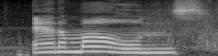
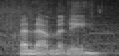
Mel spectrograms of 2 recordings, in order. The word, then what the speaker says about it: anemone: Shout out to other people who also called C anemmones anamones before you knew how to pronounce that word. I think the little mermaid to be fair did provide me the education necessary to know how to pronounce the word anemone.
